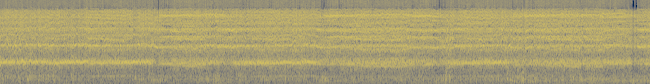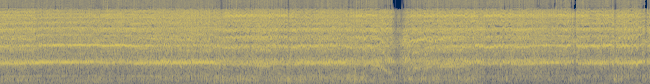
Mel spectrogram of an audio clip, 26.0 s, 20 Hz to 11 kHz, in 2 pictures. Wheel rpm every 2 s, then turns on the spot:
220, 220, 210, 210, 210, 210, 220, 230, 210, 210, 150, 220, 230.
none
